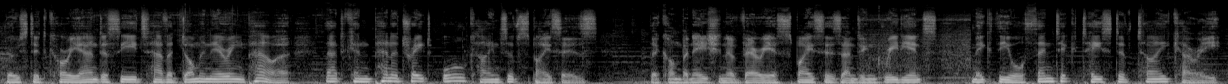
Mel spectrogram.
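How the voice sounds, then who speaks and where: Male documentary voice-over, measured and calm, slightly low, music bed. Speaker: documentary narrator. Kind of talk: scripted narration. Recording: music underneath.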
